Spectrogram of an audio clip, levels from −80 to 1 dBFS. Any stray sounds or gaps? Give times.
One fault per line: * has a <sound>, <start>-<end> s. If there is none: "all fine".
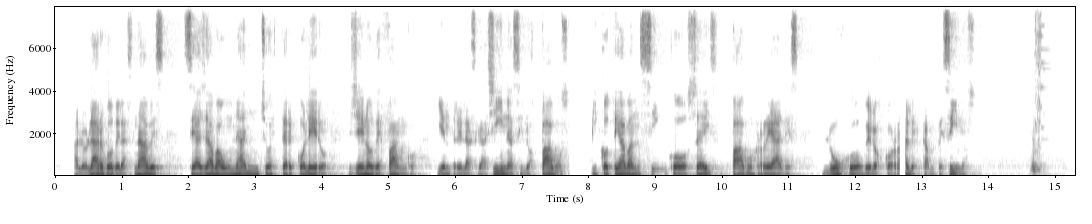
* has a dropout, 12.7-12.8 s
* has a whoosh, 14.6-15.0 s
